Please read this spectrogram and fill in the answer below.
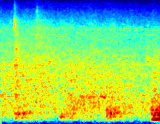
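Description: Quiet room background in a pause between speakers: a steady hiss with a faint click early on, and a man's voice beginning right at the end.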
